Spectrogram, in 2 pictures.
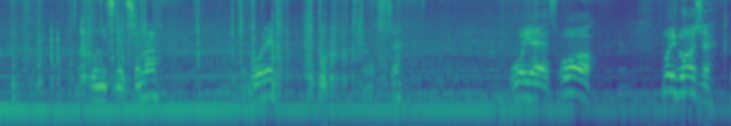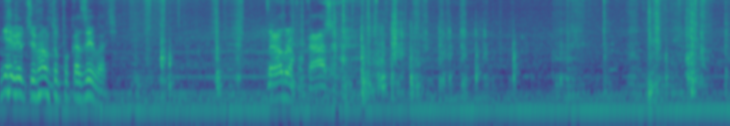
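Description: A screwdriver scrapes and clicks against plastic.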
